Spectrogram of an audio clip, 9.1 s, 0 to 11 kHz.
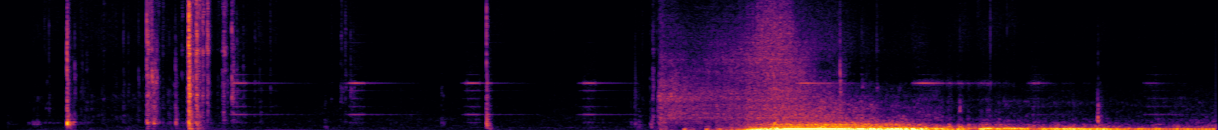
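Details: Volvo V70 T5 starts after key rattle and dash chime and idles with a rough, chuffing exhaust rumble from an exhaust leak, welded about a year ago but now badly reopened.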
